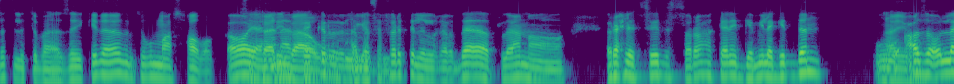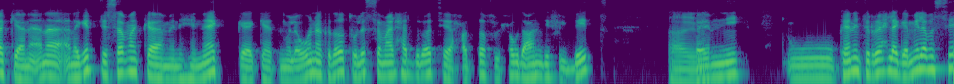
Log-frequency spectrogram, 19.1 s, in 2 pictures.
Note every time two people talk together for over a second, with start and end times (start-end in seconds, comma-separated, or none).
2.3-3.9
